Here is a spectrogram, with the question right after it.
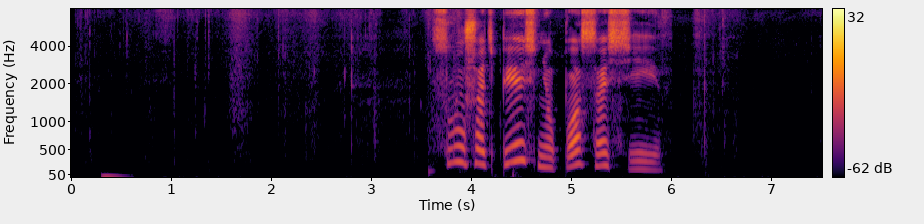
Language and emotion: Russian, neutral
